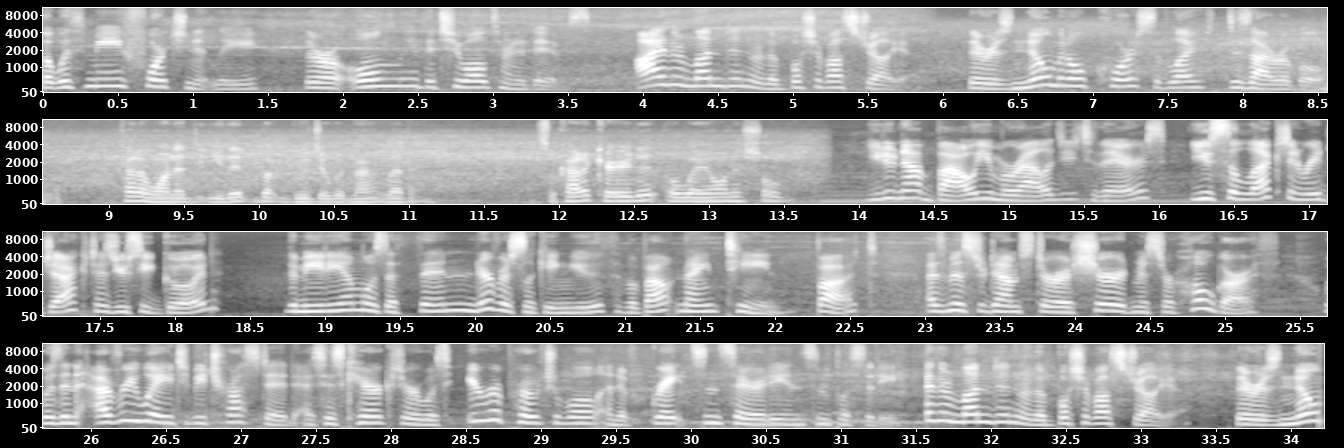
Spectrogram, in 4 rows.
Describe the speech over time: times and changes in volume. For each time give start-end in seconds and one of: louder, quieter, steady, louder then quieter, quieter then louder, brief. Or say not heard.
0.0-34.1 steady.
